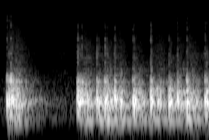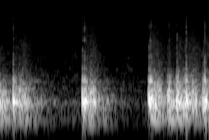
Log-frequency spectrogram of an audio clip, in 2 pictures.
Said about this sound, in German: Und es ist auch toll, die zu sehen. Eigentlich jede Trommlergruppe, wenn sie dann mal da ist und was macht, ist der Hammer. Und gibt richtig Schützenfeeling. Man kann es, glaube ich, ganz gut hören.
